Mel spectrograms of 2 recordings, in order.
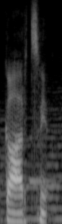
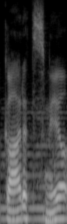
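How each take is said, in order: First: All five consonants join with no vowel between. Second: A vowel breaks the cluster after r and t. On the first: The speaker calls it right. "हमें कहना है कार्त्स्न्य" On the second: The speaker calls it wrong. "इसे कारत सनय, कारत स्नेय आदि न कहकर"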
